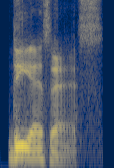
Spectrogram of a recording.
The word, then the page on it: DSS: British English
